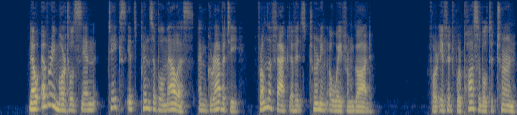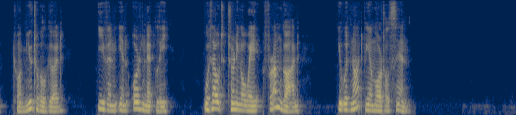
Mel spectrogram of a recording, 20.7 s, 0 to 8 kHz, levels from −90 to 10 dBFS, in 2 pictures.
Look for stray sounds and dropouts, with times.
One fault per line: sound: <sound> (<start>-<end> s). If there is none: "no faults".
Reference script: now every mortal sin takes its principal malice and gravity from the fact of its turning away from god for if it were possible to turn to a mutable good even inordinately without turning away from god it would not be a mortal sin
no faults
